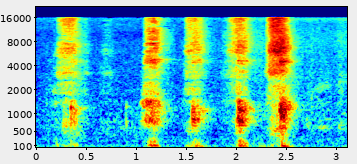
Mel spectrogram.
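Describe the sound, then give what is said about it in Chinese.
A person imitates a sniffling nose: five short, breathy sniffs, the first faint and the next four sharper, in a quick uneven rhythm with no talking. “他吸吸鼻子。”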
